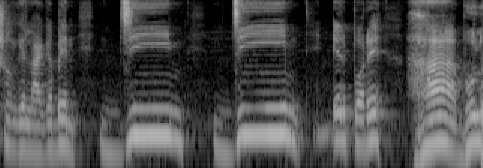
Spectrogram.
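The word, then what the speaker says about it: ح: নামাজ ভঙ্গ হবে না হা এর সঠিক উচ্চারণ হচ্ছে হালকের মাঝখান থেকে হা ভুল উচ্চারণ হচ্ছে হা সঠিক উচ্চারণ হচ্ছে হা।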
